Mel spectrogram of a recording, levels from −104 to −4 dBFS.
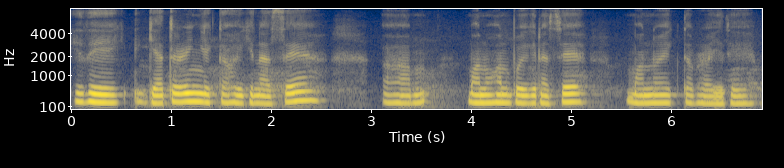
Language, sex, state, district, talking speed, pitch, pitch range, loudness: Nagamese, female, Nagaland, Dimapur, 130 wpm, 185 Hz, 180-200 Hz, -15 LUFS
